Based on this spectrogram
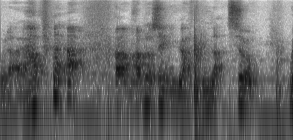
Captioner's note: laughs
